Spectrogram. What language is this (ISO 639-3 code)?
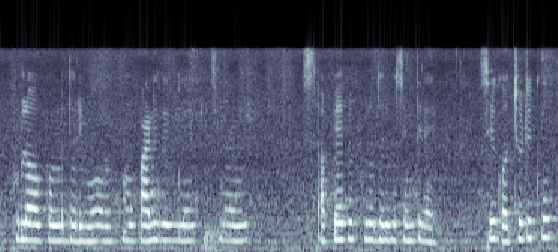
ori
